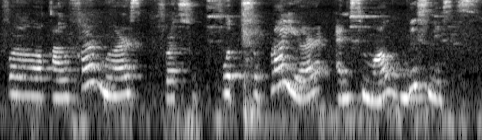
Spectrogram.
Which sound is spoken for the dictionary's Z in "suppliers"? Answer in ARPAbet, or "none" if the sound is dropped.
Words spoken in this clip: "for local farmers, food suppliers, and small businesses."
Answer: none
